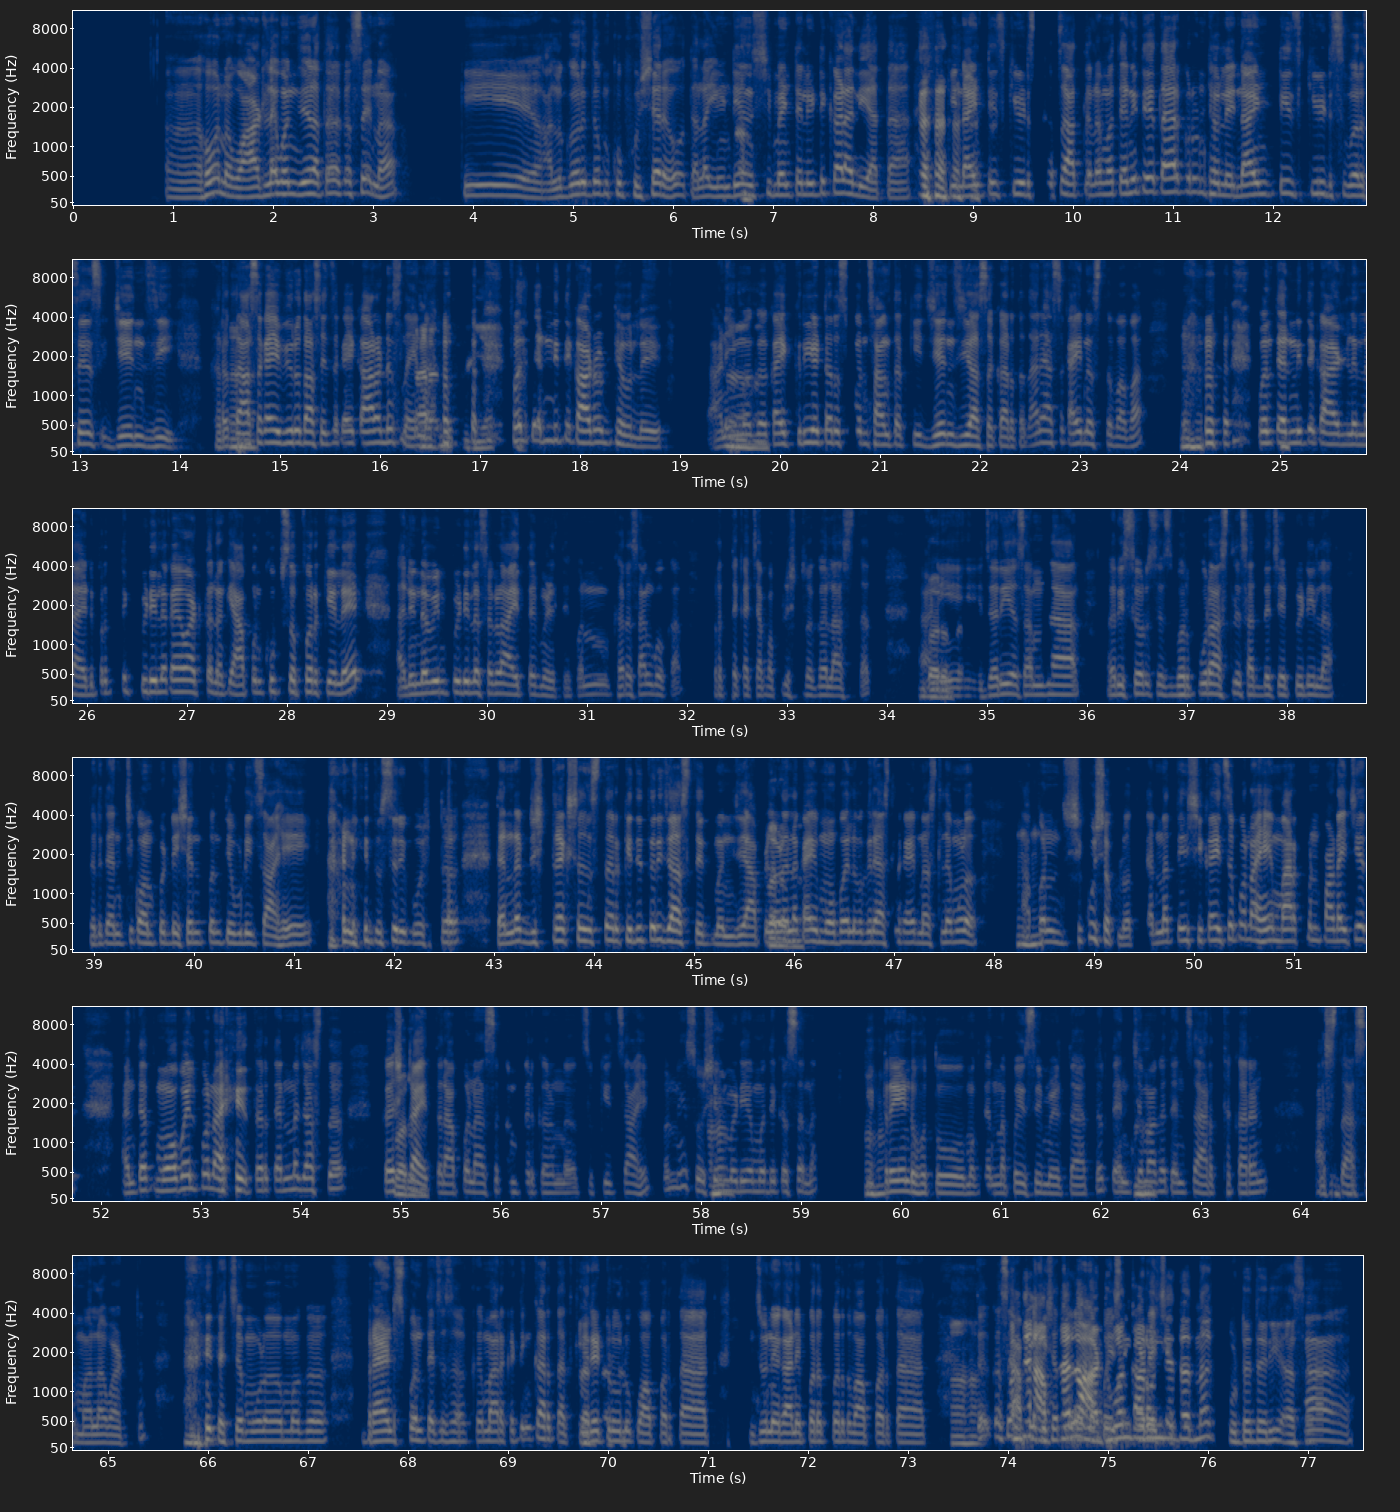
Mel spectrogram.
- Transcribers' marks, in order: other background noise; in English: "अल्गोरिदम"; in English: "इंडियन्सची"; other noise; laugh; in English: "नाइंटीज किड्स वर्सस झेन झी"; chuckle; throat clearing; chuckle; tapping; in English: "सफर"; in English: "रिसोर्सेस"; laughing while speaking: "आणि दुसरी गोष्ट"; in English: "डिस्ट्रॅक्शन्स"; laughing while speaking: "आहे"; laughing while speaking: "आणि त्याच्यामुळं"; in English: "रेट्रो लुक"
- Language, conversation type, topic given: Marathi, podcast, जुन्या आठवणींवर आधारित मजकूर लोकांना इतका आकर्षित का करतो, असे तुम्हाला का वाटते?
